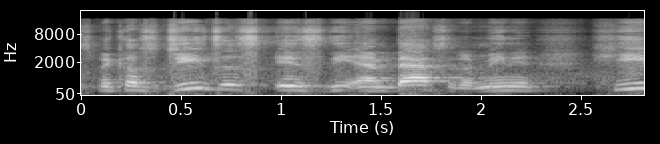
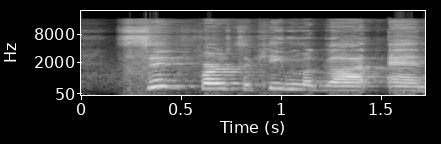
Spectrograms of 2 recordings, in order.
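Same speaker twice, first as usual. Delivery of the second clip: ordinary delivery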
